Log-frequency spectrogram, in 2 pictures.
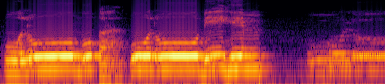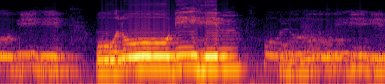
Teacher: Nah maka di sini huruf qof dibaca dengan tebal ya berharakat damah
